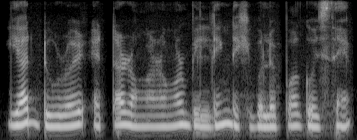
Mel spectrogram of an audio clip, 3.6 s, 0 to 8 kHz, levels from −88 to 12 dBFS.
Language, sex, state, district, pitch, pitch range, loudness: Assamese, female, Assam, Kamrup Metropolitan, 210 Hz, 195-225 Hz, -17 LUFS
